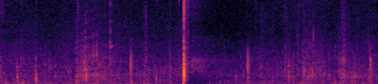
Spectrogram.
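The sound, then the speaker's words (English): One sharp, loud hand clap, made for audio syncing at the start of a recording, cracks out on its own, over almost at once, with only faint soft tapping and shuffling sounds around it and no talking. “Well, I'm gonna do uh, an audio sync clap to start things off.”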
